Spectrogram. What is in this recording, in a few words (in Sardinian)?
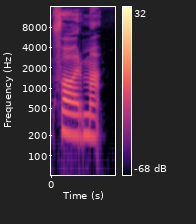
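"forma", female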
